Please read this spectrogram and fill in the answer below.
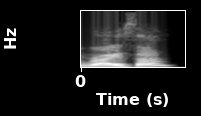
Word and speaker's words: Ryza: Am I saying it correctly, Ryza? It's Ryza, but you're all good.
